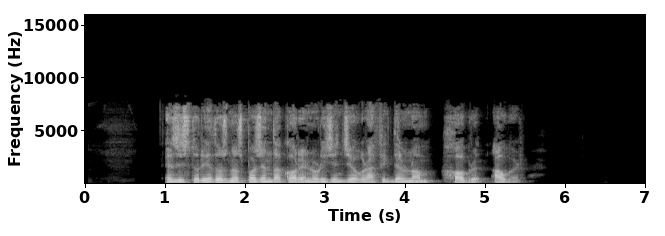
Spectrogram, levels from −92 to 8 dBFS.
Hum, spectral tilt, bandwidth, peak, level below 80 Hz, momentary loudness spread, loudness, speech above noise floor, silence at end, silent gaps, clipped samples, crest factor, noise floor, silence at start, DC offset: none; -5 dB/octave; 8 kHz; -2 dBFS; -44 dBFS; 6 LU; -19 LUFS; 47 dB; 1.55 s; none; under 0.1%; 18 dB; -65 dBFS; 1 s; under 0.1%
